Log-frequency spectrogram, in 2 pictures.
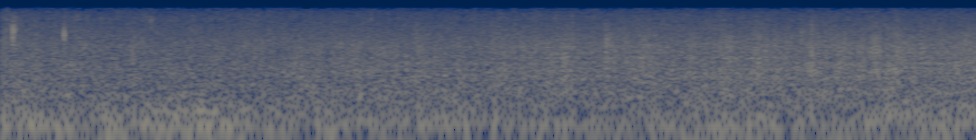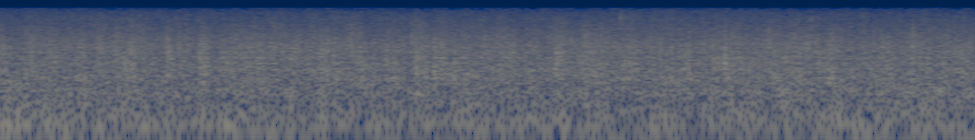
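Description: Steady rain falls continuously, a dense, even hiss of drops striking surfaces, with no voices or other sounds breaking through the calm downpour.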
